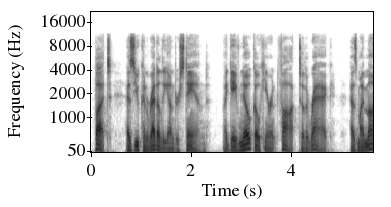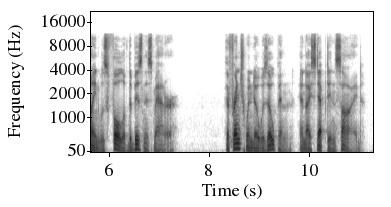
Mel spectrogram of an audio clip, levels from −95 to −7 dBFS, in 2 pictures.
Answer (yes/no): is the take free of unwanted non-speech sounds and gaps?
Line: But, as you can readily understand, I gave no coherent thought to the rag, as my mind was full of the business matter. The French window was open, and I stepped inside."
yes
